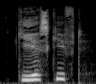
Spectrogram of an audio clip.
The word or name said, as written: gearskift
